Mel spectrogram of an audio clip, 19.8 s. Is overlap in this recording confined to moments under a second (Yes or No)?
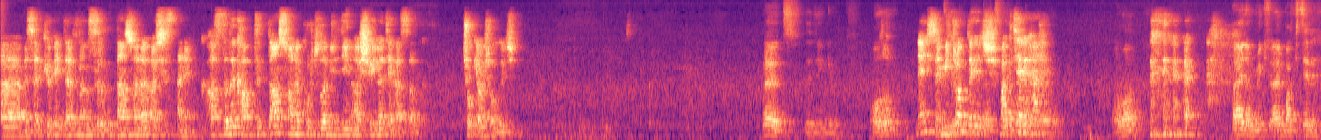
No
